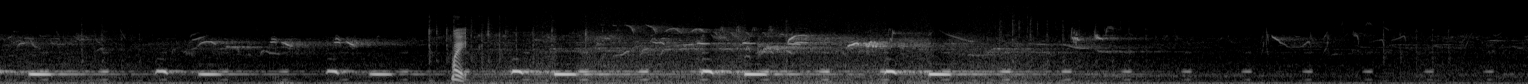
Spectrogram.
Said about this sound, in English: Sonar loop mode. See that? Hear the beep, beep, beep on the right-hand side?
